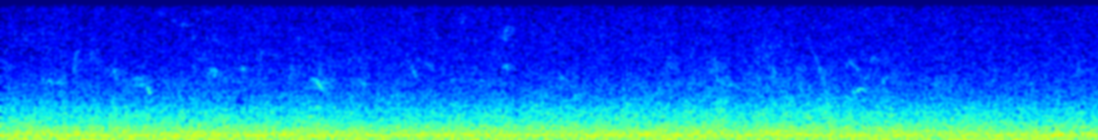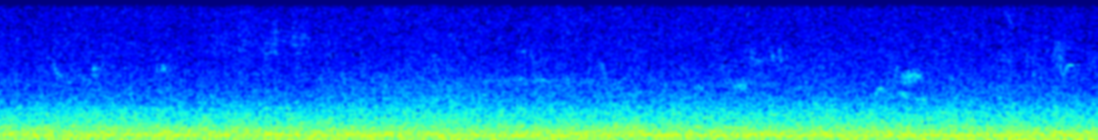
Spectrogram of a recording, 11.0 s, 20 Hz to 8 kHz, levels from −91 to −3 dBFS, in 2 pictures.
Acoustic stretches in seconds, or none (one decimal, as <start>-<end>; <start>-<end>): 0.0-11.0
